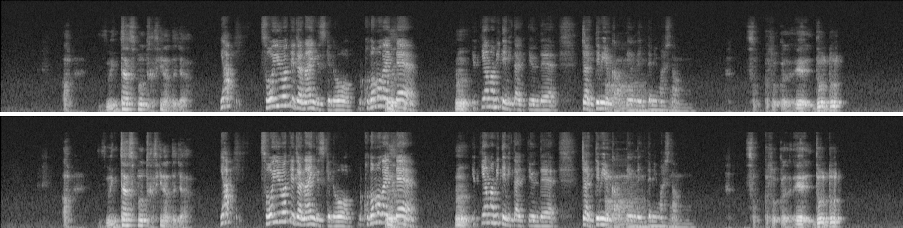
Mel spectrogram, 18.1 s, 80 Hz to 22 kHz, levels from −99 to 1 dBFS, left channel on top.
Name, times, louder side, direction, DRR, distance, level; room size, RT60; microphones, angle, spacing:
voice 1, 2.1-3.8 7.7-8.1 9.1-9.4 12.1-13.0 13.3-13.8 14.9-16.7, right 1 dB, 70° right, 4.9 m, -22 dB
voice 2, 5.2-7.0 7.3-8.2 9.6-13.6, right 2 dB, 45° right, 5.9 m, -20 dB
18.5 x 12.0 x 2.3 m
head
